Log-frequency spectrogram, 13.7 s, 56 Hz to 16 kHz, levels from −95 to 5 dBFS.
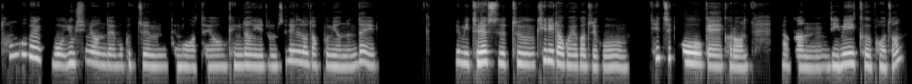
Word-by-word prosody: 1900 375 Hz, -5 st, 0 dB
뭐 215 Hz, -3 st, -1 dB
60 235 Hz, +5 st, -3 dB
년대 215 Hz, -4 st, -2 dB
뭐 200 Hz, 0 st, -9 dB
그쯤 200 Hz, -2 st, -5 dB
된 195 Hz, -, -4 dB
것 195 Hz, -1 st, -3 dB
같아요. 190 Hz, +1 st, -8 dB
굉장히 200 Hz, -1 st, -2 dB
좀 195 Hz, 0 st, -7 dB
스릴러 255 Hz, +3 st, 0 dB
작품이었는데 205 Hz, +2 st, -2 dB, 1.2 s
이름이 240 Hz, -3 st, +1 dB
드레스드 245 Hz, -1 st, +6 dB
투 220 Hz, -3 st, +1 dB
킬이라고 235 Hz, -7 st, +3 dB
해 200 Hz, -, -1 dB
가지고 185 Hz, -2 st, -3 dB, 0.4 s
히치콕의 240 Hz, -, +4 dB
그런 185 Hz, -2 st, -2 dB, 0.5 s
약간 185 Hz, -2 st, -5 dB
리메이크 210 Hz, +1 st, +1 dB
버전? 200 Hz, -, -2 dB
205 Hz, 235 characters per minute, -23 LUFS, 195-235 Hz, 1.2 s, 드레스드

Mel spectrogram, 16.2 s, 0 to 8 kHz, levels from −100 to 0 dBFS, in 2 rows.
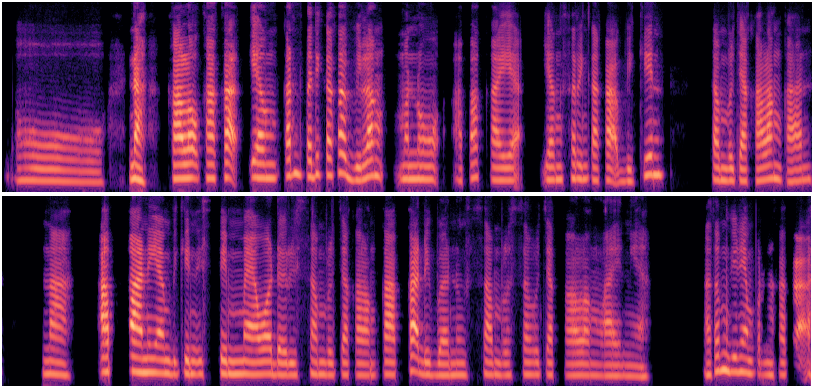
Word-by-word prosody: Oh, 180 Hz, -4 st, -6 dB, 0.2 s
nah 215 Hz, -3 st, +8 dB, 0.3 s
kalau, 220 Hz, +1 st, +9 dB
Kakak, 225 Hz, +1 st, +4 dB
yang 225 Hz, -2 st, +3 dB
kan 260 Hz, +3 st, +2 dB
tadi, 260 Hz, +3 st, 0 dB
Kakak, 280 Hz, +2 st, +4 dB
bilang 245 Hz, +6 st, +2 dB
menu 210 Hz, -1 st, -1 dB, 0.2 s
apa, 185 Hz, +5 st, -5 dB
kayak 195 Hz, -1 st, -1 dB, 0.2 s
yang 205 Hz, 0 st, -3 dB
sering, 215 Hz, 0 st, -4 dB
Kakak, 195 Hz, -1 st, +1 dB
bikin 275 Hz, +10 st, -2 dB, 0.5 s
sambel 190 Hz, -1 st, 0 dB
cakalang 190 Hz, +4 st, +1 dB
kan? 180 Hz, +4 st, -2 dB, 0.4 s
Nah 190 Hz, -3 st, -1 dB, 0.3 s
apa 230 Hz, 0 st, +7 dB
nih 220 Hz, 0 st, +2 dB
yang 210 Hz, -, +3 dB
bikin 195 Hz, 0 st, -3 dB
istimewa 195 Hz, 0 st, +1 dB
dari 185 Hz, -1 st, -2 dB
sambel 190 Hz, -1 st, -5 dB
cakalang, 180 Hz, -2 st, -4 dB
Kakak, 190 Hz, +4 st, +4 dB
dibanding 180 Hz, 0 st, -3 dB
sambel-sambel 190 Hz, 0 st, -6 dB
cakalang 180 Hz, -1 st, -4 dB
lainnya? 170 Hz, -2 st, -5 dB, 0.6 s
Atau 185 Hz, +6 st, -2 dB
mungkin 230 Hz, -2 st, 0 dB
yang -, -, -10 dB
pernah, 185 Hz, -1 st, -8 dB
Kakak, 185 Hz, 0 st, -2 dB
195 Hz, 140 wpm, -23 LUFS, 185-220 Hz, 0.6 s, kalau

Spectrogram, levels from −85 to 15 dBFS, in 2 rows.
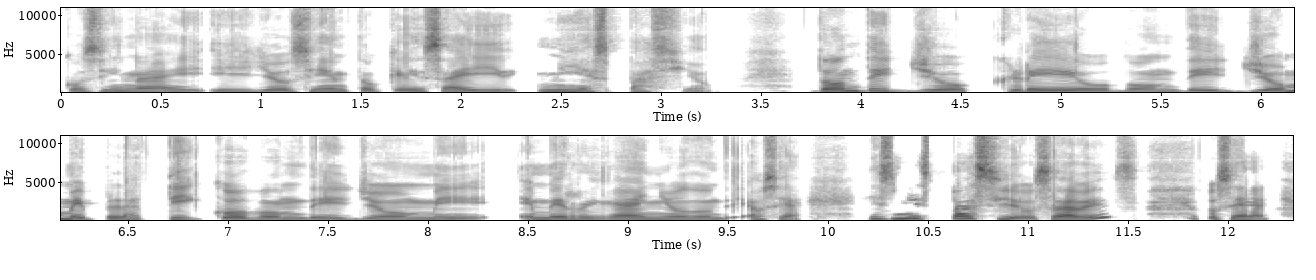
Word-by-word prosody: cocina 195 Hz, +1 st, -2 dB
y 195 Hz, -, -8 dB
y 170 Hz, -1 st, -10 dB
yo 185 Hz, +1 st, -3 dB
siento 180 Hz, +1 st, -3 dB
que 180 Hz, -, -7 dB
es 180 Hz, -, +7 dB
ahí 175 Hz, -2 st, -2 dB
mi 190 Hz, -1 st, -3 dB
espacio 175 Hz, -, -4 dB, 0.5 s
donde 250 Hz, +1 st, +3 dB
yo 195 Hz, +2 st, -2 dB
creo, 170 Hz, -2 st, -1 dB
donde 165 Hz, -1 st, -5 dB
yo 175 Hz, +2 st, 0 dB
me 245 Hz, -4 st, +3 dB
platico, 195 Hz, +2 st, -1 dB
donde 175 Hz, -2 st, -3 dB
yo 180 Hz, 0 st, -2 dB
me, 90 Hz, -, -5 dB, 0.2 s
eh, -, -, -2 dB
me 175 Hz, -1 st, +2 dB
regaño, 170 Hz, +1 st, -1 dB
donde 170 Hz, -3 st, -6 dB
o 195 Hz, -, -2 dB
sea, 195 Hz, -1 st, +1 dB, 0.3 s
es 260 Hz, +1 st, +3 dB
mi 285 Hz, -, +5 dB
espacio, 305 Hz, -4 st, +6 dB
¿sabes? 195 Hz, -, +4 dB, 0.3 s
O 200 Hz, -, -2 dB
sea, 200 Hz, -4 st, +4 dB
180 Hz, 155 wpm, -29 LUFS, 170-195 Hz, 0.5 s, es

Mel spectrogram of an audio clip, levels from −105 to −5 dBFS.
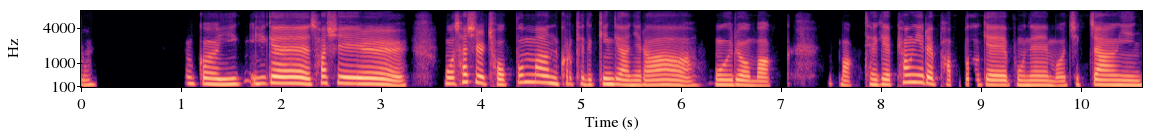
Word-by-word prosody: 응. 185 Hz, +1 st, -5 dB, 0.9 s
그러니까 220 Hz, -3 st, 0 dB
이 205 Hz, +1 st, +2 dB
이게 235 Hz, 0 st, +4 dB
사실 220 Hz, -7 st, +3 dB, 0.4 s
뭐 225 Hz, -1 st, +1 dB
사실 280 Hz, -1 st, 0 dB
저뿐만 255 Hz, +6 st, -1 dB
그렇게 220 Hz, 0 st, -7 dB
느낀 205 Hz, +2 st, 0 dB
게 205 Hz, -, 0 dB
아니라 180 Hz, -2 st, 0 dB
오히려 185 Hz, -2 st, +1 dB
막 160 Hz, -1 st, -2 dB, 0.6 s
막 170 Hz, -4 st, -5 dB
되게 195 Hz, -1 st, -1 dB
평일에 275 Hz, 0 st, 0 dB
바쁘게 185 Hz, -1 st, -3 dB
보낸 175 Hz, -1 st, -2 dB
뭐 160 Hz, 0 st, -4 dB
직장인 180 Hz, -1 st, -1 dB
195 Hz, 250 characters per minute, -22 LUFS, 180-225 Hz, 0.9 s, 이게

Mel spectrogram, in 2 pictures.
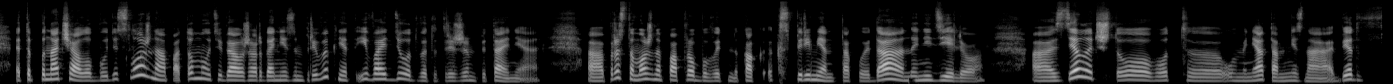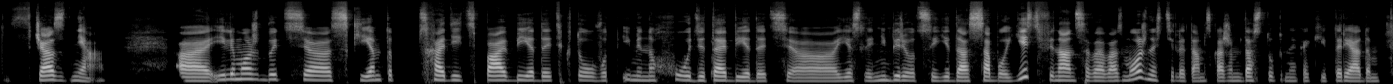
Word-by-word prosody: Это -, -, -4 dB
поначалу 230 Hz, -6 st, +3 dB
будет 195 Hz, +8 st, -9 dB
сложно, 365 Hz, -, 0 dB
а -, -, -4 dB
потом 270 Hz, +5 st, -6 dB
у 255 Hz, -, -5 dB
тебя 205 Hz, -3 st, +1 dB
уже 195 Hz, +1 st, -2 dB
организм 195 Hz, 0 st, -4 dB
привыкнет 220 Hz, -, -6 dB
и 250 Hz, -, -4 dB
войдет 245 Hz, -4 st, -2 dB
в -, -, -22 dB
этот 165 Hz, -2 st, -12 dB
режим 180 Hz, +3 st, -4 dB
питания. 160 Hz, -4 st, -4 dB, 0.5 s
А, 165 Hz, 0 st, 0 dB
просто 300 Hz, -, -2 dB
можно 235 Hz, 0 st, 0 dB
попробовать, 190 Hz, -5 st, -4 dB
ну, 160 Hz, -4 st, -16 dB
как 180 Hz, -2 st, -2 dB
эксперимент 205 Hz, -6 st, -2 dB
такой, 165 Hz, -1 st, -8 dB
да, 230 Hz, +5 st, +6 dB
на 190 Hz, +1 st, -7 dB
неделю. 185 Hz, -6 st, -4 dB, 0.5 s
А, 170 Hz, +1 st, -1 dB
сделать, 310 Hz, -, +4 dB
что 205 Hz, -1 st, +2 dB
вот, 185 Hz, +1 st, -8 dB
э, 170 Hz, -2 st, -8 dB
у 175 Hz, -, -12 dB
меня, 175 Hz, +5 st, -1 dB
там, 170 Hz, -4 st, -5 dB
не 175 Hz, -, -9 dB
знаю, 145 Hz, -2 st, -3 dB
обед 210 Hz, +6 st, 0 dB
ф -, -, -20 dB, 0.4 s
ф -, -, -30 dB, 0.2 s
в -, -, -8 dB
1:00 200 Hz, -2 st, +7 dB
дня. 180 Hz, -3 st, -3 dB, 0.8 s
А, 170 Hz, -1 st, +6 dB
или, 220 Hz, +8 st, -1 dB
может 245 Hz, -2 st, 0 dB
быть, 230 Hz, 0 st, +1 dB
а, 200 Hz, -2 st, +3 dB
с -, -, +7 dB
кем-то 205 Hz, +2 st, -2 dB, 0.3 s
сходить 200 Hz, -2 st, +1 dB
пообедать, 195 Hz, -2 st, +2 dB
кто 190 Hz, -3 st, -7 dB
вот 180 Hz, +1 st, -10 dB
именно 190 Hz, -2 st, -7 dB
ходит 195 Hz, -3 st, -6 dB
обедать. 175 Hz, -3 st, +1 dB
А, 155 Hz, -1 st, -2 dB
если 170 Hz, +1 st, -2 dB
не 190 Hz, +3 st, -8 dB
берётся 185 Hz, -2 st, +1 dB
еда 170 Hz, 0 st, +1 dB
с -, -, +9 dB
собой. 175 Hz, -4 st, +5 dB
Есть 330 Hz, -, +5 dB
финансовая 185 Hz, -3 st, +2 dB
возможность 195 Hz, -, -1 dB
или, 175 Hz, -3 st, -8 dB
там, 155 Hz, 0 st, -5 dB
скажем, 170 Hz, 0 st, -3 dB
доступные 175 Hz, -2 st, -2 dB
какие-то 160 Hz, +1 st, -8 dB
рядом, 155 Hz, -2 st, 0 dB
190 Hz, 160 wpm, -26 LUFS, 170-210 Hz, 0.8 s, с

